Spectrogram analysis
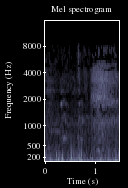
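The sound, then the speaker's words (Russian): A crowd of dogs, abandoned by their owners in flooded Kurgan, Russia, and being rescued by volunteers, barks and howls at once, a dense, overlapping chorus that stays loud throughout, with occasional higher yelps and whines rising above the din. “Воют и лают собаки.”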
